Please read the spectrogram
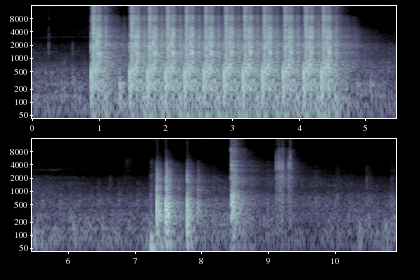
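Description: Fireworks going off: one loud bang about a second in, then a rapid, evenly spaced string of about a dozen sharp bangs over some three seconds. A few scattered single bangs follow later.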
